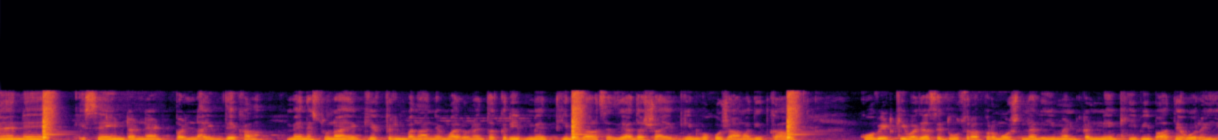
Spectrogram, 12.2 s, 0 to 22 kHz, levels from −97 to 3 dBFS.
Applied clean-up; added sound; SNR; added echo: none; Snare drum; 1 dB; reverberation time 1.2 s.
